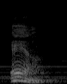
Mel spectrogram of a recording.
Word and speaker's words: Ea: Air, I believe, was the pronunciation used when referring to our people.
